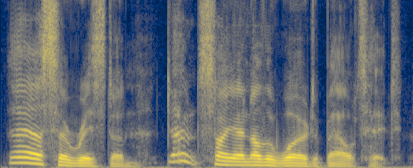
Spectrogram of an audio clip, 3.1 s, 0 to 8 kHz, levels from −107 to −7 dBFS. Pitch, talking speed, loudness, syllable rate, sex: 150 Hz, 175 wpm, -16 LUFS, 5.0 syllables/s, male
